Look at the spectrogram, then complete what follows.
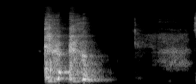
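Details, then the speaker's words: Single harsh cough in two quick bursts, then faint breathy noise, from a speaker with a bad cold and cough during a live talk: cough. "I have a terrible terrible terrible cold and a cough so I hope to god that you don't hear it at all"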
